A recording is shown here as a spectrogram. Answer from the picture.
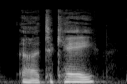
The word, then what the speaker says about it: Takei: First of all, I'm going to just let you know that Mr. Takei let me know that his name rhymes with I'm so gay.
